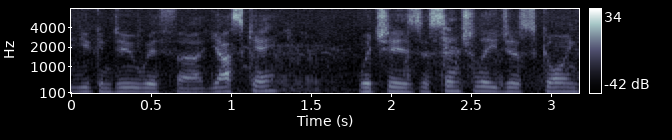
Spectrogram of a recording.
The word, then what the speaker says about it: Yasuke: are most impressive so you pronounce his name Yas not yasuke I always did the I always put the U in there but this is the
